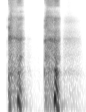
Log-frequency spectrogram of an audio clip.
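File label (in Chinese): "和解", Mandarin Chinese; HSK6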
